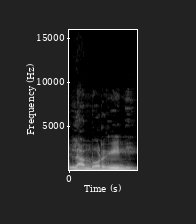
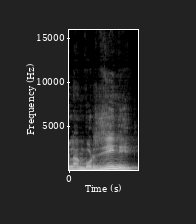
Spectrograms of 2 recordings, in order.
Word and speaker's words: Lamborghini: Se dice Lamborghini, no Lamborghini. Seguro que no dices Spaghetti, ¿a que no?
